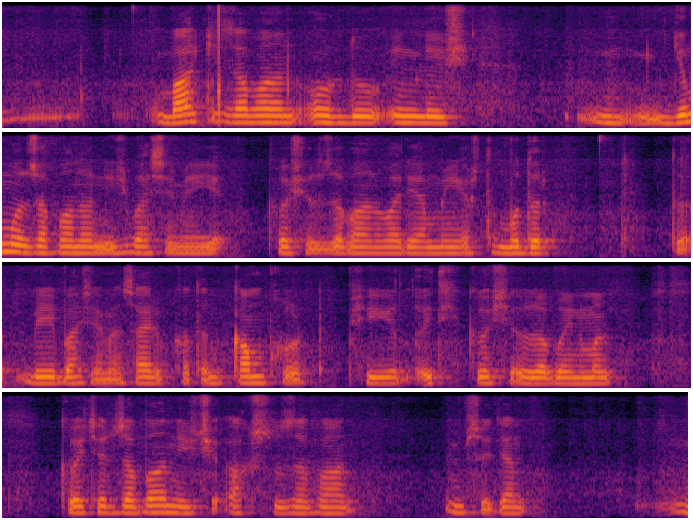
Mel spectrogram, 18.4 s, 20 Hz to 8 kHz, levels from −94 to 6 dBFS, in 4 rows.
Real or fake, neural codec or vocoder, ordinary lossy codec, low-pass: real; none; none; 7.2 kHz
